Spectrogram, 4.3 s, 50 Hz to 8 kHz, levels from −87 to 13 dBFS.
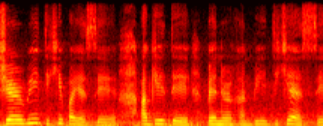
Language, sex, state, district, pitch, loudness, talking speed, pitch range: Nagamese, female, Nagaland, Dimapur, 200 Hz, -20 LUFS, 125 wpm, 185-230 Hz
